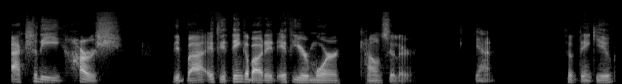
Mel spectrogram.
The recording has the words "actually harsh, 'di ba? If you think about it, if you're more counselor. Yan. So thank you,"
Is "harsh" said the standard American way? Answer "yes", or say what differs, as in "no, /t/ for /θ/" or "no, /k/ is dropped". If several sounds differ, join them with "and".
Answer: yes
